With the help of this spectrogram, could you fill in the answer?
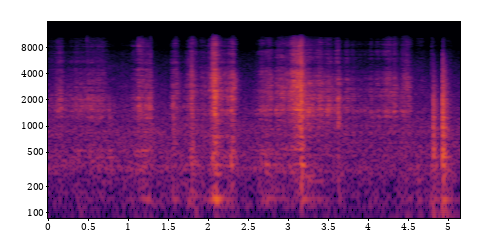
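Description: A small metal scraper held in the fingers scrapes a thick layer of candle wax off a flat printed Christmas serving tray, lifting it away in curls. Short, bright, raspy scraping strokes come in uneven bursts, with a few sharper, louder passes standing out against a quiet background.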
